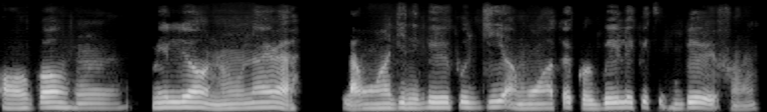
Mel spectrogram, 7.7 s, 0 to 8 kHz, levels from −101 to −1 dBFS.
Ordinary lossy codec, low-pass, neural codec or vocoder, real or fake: none; none; codec, 16 kHz, 2 kbps, X-Codec, WavLM features, trained on Multilingual LibriSpeech; fake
